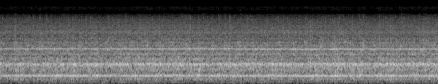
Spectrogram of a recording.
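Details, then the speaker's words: 2002 Dodge Caravan 3.3 L with battery dying overnight, charging around 14 V: steady rough rasp and faint constant whine at the alternator, grinding felt by hand; worn alternator bearing. "i can hear some grinding in the uh alternator and i can also feel it when i put my hands over there i can just feel it hitting itself and actually here"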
